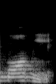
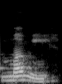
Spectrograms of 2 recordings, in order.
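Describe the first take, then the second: First: It is said with the American 'mom' vowel. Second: It is said with the Trinidadian 'mum' vowel. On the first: This is the American way of saying it. "I've lived for so long here now in the United States that I say mommy, M O M M Y" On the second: This is the Trinidadian way of saying it. "not mummy, M U M M Y ... that's how we say it as well in Trinidad"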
